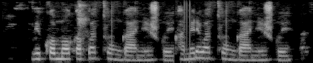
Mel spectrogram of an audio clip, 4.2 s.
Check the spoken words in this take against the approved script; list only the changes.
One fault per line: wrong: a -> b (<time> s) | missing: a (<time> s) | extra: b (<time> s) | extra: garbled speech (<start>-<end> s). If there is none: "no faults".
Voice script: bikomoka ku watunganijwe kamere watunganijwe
no faults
